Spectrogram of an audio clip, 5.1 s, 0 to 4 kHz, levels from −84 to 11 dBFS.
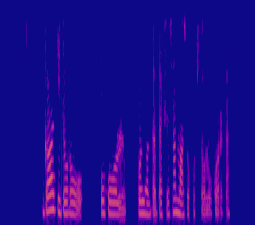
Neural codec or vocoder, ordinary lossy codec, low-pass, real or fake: none; Opus, 64 kbps; 3.6 kHz; real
